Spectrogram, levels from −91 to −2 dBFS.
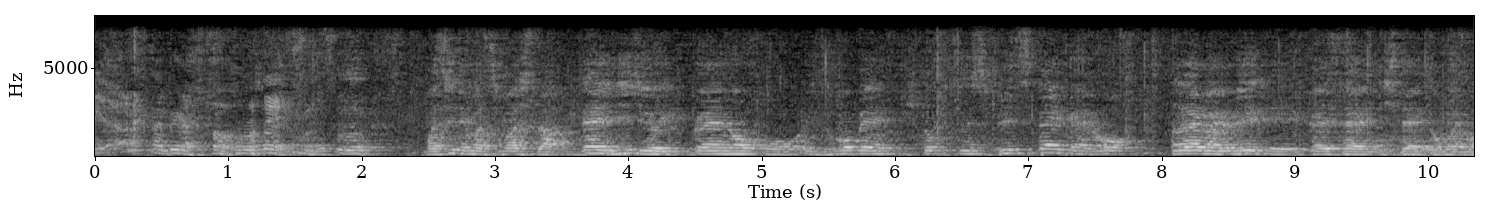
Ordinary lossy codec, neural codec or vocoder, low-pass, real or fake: AAC, 48 kbps; codec, 16 kHz, 16 kbps, FreqCodec, larger model; 7.2 kHz; fake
